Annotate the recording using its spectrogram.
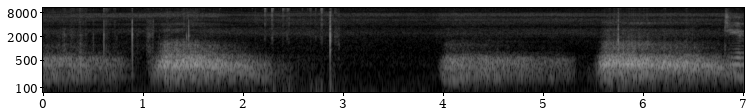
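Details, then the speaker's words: Normal tracheal breath sounds, airflow heard at the easiest site over the windpipe, played as a teaching example for dysphagia screening of breath sounds for silent aspiration. "we're not listening for clicks and clunks we're listening to the airflow so the easiest place to hear it is right here"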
